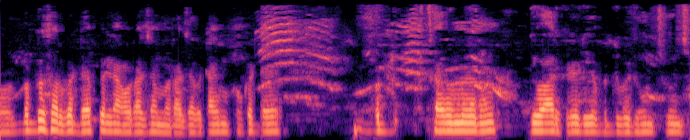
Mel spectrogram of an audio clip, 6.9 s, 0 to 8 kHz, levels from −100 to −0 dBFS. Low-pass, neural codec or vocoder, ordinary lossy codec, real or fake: 7.2 kHz; none; AAC, 32 kbps; real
